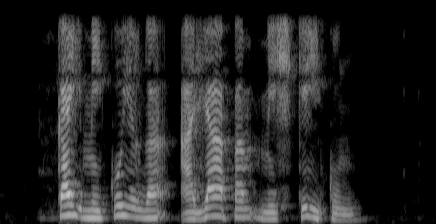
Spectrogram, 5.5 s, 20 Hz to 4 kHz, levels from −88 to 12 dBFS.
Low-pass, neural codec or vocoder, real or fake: 3.6 kHz; codec, 16 kHz, 16 kbps, FreqCodec, larger model; fake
